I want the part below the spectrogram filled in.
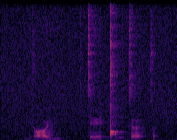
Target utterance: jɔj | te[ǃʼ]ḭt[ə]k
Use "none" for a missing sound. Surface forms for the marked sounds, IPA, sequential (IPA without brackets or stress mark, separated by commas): ǃ, ə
